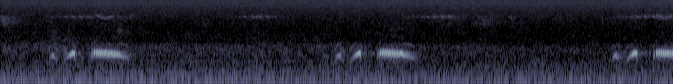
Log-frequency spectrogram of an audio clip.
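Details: Spotted dove, young Thai-bred bird being trained in the forest, repeating its three-part coo, two short notes and a longer slurred ending, roughly every two and a half seconds against steady low noise.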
